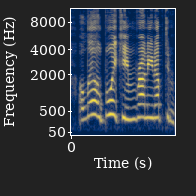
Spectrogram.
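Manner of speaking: put-on small child's voice. A streamer starts telling viewers a bad joke, in a kid voice. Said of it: "Why am I using my kid voice?".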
